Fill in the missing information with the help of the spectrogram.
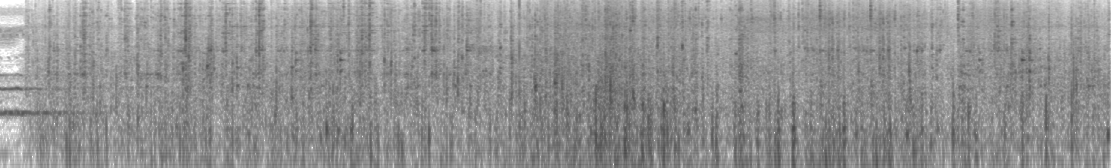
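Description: Footsteps of a group of soldiers hurrying through undergrowth, with rustling brush and rattling kit: a dense, irregular run of small knocks and crunches.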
